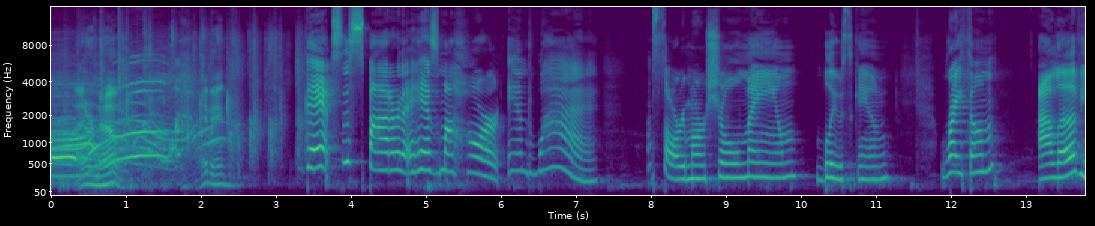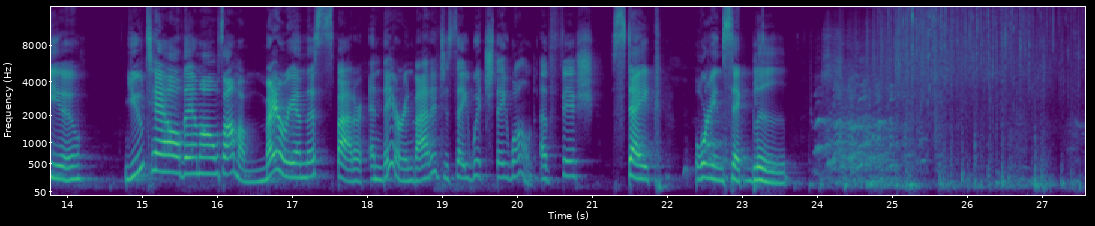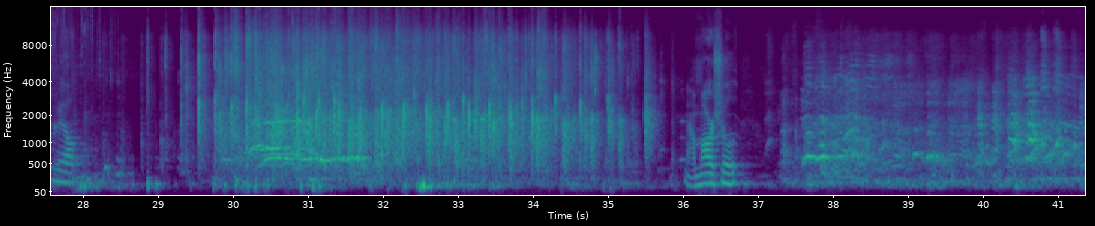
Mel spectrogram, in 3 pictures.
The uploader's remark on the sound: LIVE! Sparks Nevada, Marshal on Mars. SF Sketchfest 2020.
